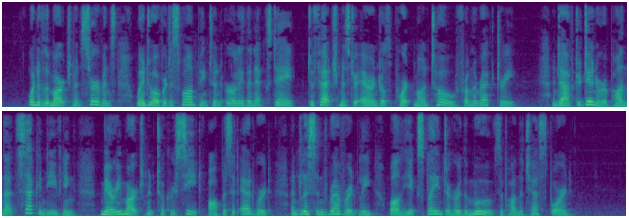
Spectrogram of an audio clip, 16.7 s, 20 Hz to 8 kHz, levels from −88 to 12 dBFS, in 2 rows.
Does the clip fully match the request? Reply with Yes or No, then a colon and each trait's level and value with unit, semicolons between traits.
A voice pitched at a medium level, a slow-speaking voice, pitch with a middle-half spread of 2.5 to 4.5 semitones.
No: medium, 175 Hz; average, 175 wpm; average, 3.7 semitones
